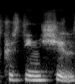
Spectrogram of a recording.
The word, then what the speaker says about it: Christine Shu: And I just want to jump in and correct my own pronunciation of our audience member who asked that question. It's Christine Shu, so apologies for that.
